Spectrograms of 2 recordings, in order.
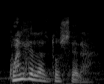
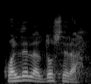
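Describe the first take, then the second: First: Said in the usual way. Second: Louder question. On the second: Shown as a demonstration.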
